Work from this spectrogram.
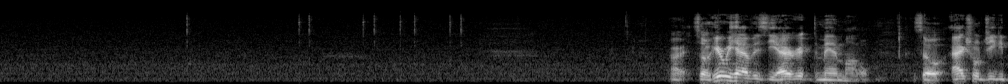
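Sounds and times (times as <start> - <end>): steady low hiss: 0.0 - 10.0
computer clicks: 1.8 - 2.0, 3.0 - 4.7.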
